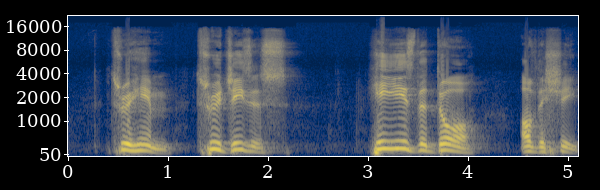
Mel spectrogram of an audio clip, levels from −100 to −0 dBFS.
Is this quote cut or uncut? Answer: uncut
